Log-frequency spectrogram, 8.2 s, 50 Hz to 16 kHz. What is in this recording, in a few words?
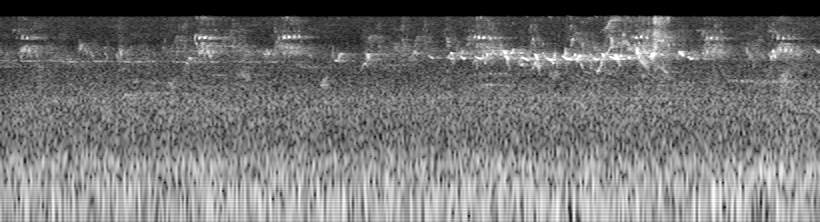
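environment bird; PC Gamer IT CD 38; HG2DEMO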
